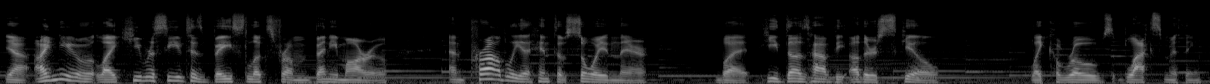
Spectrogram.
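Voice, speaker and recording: A man's voice: fairly low pitch, animated, measured pace, a bit bright. Man rambling through casual game commentary, music behind. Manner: rambling, hesitant explanations peppered with "like". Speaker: gaming streamer.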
